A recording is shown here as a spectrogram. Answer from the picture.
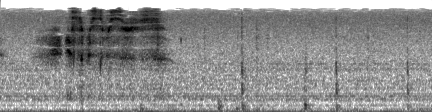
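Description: Steady low background buzz with no speech. A short breathy hiss runs from about half a second to nearly two seconds in, and a few faint ticks follow.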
